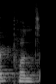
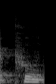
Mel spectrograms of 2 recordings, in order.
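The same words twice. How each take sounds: First: Punt with a short u; plain punt. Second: Punt with a long fada u, poont; southern punt. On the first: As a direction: say punt like most of Ireland. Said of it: "in most of Ireland". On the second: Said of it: "down south you hear punt". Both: Shown as a demonstration.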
